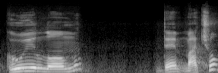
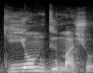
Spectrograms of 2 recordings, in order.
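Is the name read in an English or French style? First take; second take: English; French. First: The name is read with English letter sounds. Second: The name is read with French pronunciation. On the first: The speaker calls it wrong. "영어식으로 읽으면 어떻게 읽어야 될까요?" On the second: The speaker calls it right. "프랑스식으로 읽는다면은"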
